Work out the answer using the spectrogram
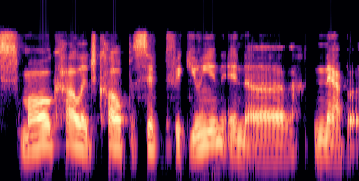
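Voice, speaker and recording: Using a normal speaking voice, a man speaks at a fairly slow pace with a fairly low pitch and ordinary pitch variation. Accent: American. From Florida (Tampa). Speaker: professional wrestler. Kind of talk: casual chat.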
